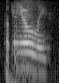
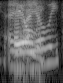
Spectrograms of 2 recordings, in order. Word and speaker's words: aioli: Aioli. Aioli. – Aioli.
